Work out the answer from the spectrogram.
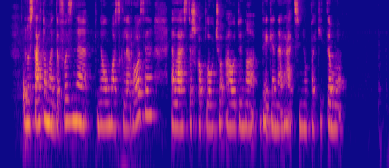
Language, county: Lithuanian, Kaunas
